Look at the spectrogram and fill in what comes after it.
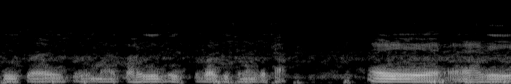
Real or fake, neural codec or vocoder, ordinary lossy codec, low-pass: fake; vocoder, 44.1 kHz, 128 mel bands every 256 samples, BigVGAN v2; MP3, 64 kbps; 7.2 kHz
